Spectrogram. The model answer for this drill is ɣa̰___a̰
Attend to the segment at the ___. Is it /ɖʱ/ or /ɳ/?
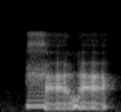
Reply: ɳ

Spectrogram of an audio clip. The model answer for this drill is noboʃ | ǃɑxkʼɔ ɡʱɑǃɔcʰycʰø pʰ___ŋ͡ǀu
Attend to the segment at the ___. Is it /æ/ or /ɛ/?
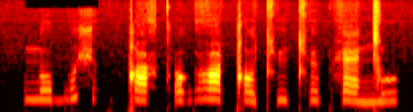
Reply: æ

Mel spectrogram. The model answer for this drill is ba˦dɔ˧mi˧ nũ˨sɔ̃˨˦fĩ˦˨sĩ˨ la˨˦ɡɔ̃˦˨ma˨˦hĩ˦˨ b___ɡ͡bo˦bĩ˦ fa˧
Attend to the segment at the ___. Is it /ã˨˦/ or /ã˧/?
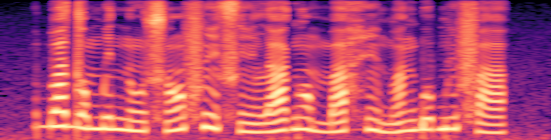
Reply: ã˨˦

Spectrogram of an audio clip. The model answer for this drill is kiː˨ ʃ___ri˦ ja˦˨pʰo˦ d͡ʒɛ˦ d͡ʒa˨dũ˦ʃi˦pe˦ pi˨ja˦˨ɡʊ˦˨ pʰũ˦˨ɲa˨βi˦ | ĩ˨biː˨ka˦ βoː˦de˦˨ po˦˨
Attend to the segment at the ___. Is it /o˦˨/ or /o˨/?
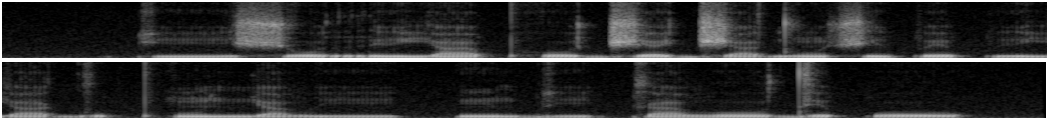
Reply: o˦˨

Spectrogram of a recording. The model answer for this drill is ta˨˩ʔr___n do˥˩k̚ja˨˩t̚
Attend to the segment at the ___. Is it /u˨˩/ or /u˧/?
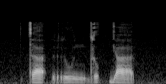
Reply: u˨˩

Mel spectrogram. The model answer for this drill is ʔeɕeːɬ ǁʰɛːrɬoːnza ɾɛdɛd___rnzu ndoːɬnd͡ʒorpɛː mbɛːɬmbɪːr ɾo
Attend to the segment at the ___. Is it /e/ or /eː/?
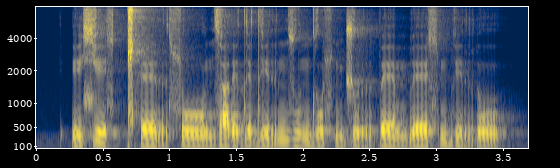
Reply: e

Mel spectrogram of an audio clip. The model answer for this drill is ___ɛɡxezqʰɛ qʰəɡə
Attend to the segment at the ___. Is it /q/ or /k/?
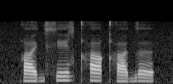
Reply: q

